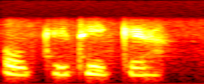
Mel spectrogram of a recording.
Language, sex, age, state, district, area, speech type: Urdu, female, 30-45, Uttar Pradesh, Aligarh, urban, conversation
